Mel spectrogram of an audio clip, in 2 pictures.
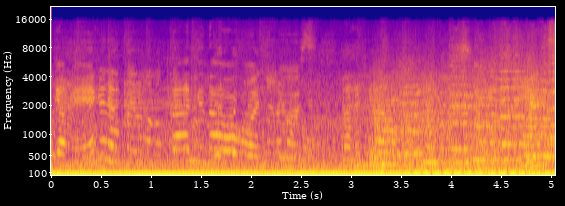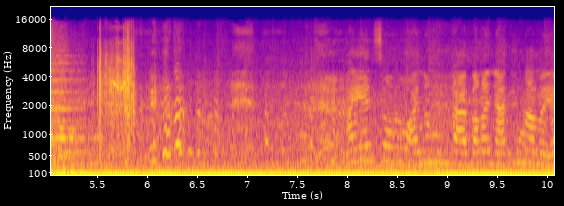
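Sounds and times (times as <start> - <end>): ferry engine drone: 0.0 - 10.0
passengers talking: 0.0 - 10.0.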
